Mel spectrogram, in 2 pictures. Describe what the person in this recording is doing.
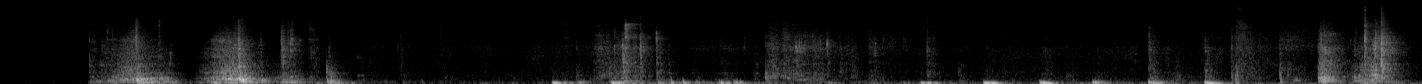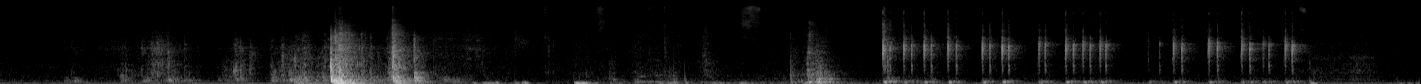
I put down some clothes to the wardrobe and then went to open the window, I then went to my desk and started typing on my keyboard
